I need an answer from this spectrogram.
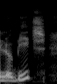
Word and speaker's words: Lubic: À la suite d'une relation amoureuse qu'elle a eu avec le médecin belge de cet hôpital, le docteur Michel Lubic prononcé Lob Beic, elle va donner naissance le 22 mai 1935 à un garçon qu'elle prénomme Léon Lubic.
